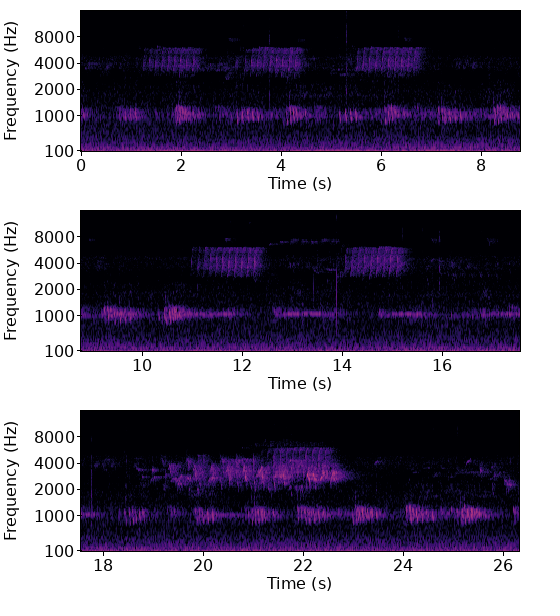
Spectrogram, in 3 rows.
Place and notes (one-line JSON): {"title": "水上, 埔里鎮桃米里, Taiwan - in the woods", "date": "2016-04-19 06:45:00", "description": "Bird sounds, in the woods", "latitude": "23.94", "longitude": "120.92", "altitude": "542", "timezone": "Asia/Taipei"}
